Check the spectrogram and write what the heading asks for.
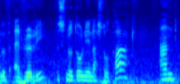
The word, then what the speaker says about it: Eryri: No pressure to get the pronunciation perfect, but try this. Wyddfa. Wyddfa. Eryri. Eryri.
